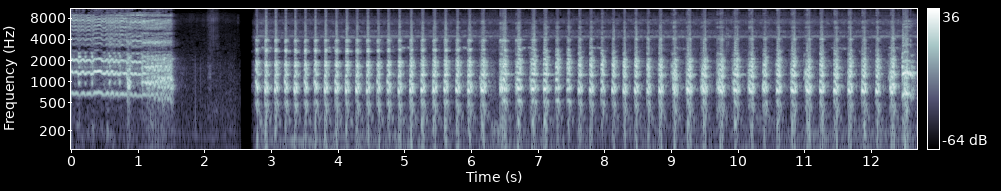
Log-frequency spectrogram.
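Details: Ayam Ketawa rooster crow, the laughing chicken breed. A harmonic opening call and a brief silence give way to a long rhythmic string of fast, staccato cackling notes lasting about ten seconds.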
